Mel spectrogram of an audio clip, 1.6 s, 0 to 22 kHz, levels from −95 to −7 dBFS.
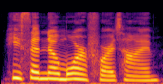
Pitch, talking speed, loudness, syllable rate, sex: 235 Hz, 255 wpm, -15 LUFS, 4.6 syllables/s, female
